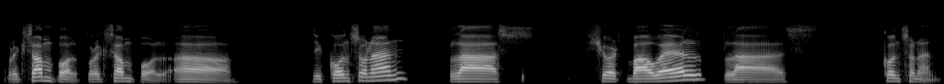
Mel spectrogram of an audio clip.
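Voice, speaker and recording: Male grammar teacher, unhurried lecture, dry, muffled lo-fi recording. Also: medium pitch, a bit bright, clear, resonant tone, no room sound. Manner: repeats words and syllables, asks "come again". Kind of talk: slow classroom lecture.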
